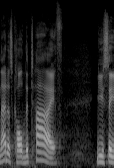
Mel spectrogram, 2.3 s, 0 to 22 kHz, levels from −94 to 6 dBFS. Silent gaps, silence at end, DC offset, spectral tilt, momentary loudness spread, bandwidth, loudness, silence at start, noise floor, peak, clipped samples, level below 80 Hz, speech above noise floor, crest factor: none; 0 s; under 0.1%; -4.5 dB/octave; 12 LU; 17.5 kHz; -33 LUFS; 0 s; -66 dBFS; -16 dBFS; under 0.1%; -72 dBFS; 34 dB; 18 dB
